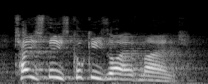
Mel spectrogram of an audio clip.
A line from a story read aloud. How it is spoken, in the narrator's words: cried Toad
